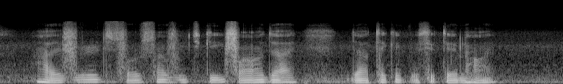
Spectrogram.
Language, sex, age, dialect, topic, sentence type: Bengali, male, 60-100, Western, agriculture, question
